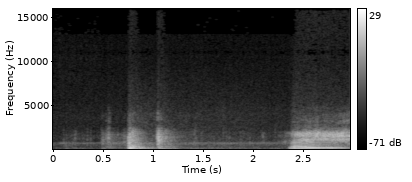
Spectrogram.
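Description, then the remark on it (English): A door at the top of a flight of stairs is eased open: two muffled clunks from the latch, a short pause, then a long, steady creak of the hinges swinging, with no one speaking. “Now, up these stairs. Here's the door. Softly now.”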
